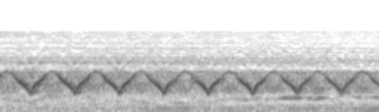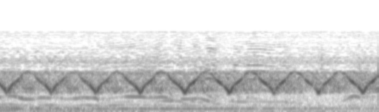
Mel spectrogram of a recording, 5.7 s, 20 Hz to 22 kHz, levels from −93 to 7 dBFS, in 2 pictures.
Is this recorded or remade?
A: recorded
